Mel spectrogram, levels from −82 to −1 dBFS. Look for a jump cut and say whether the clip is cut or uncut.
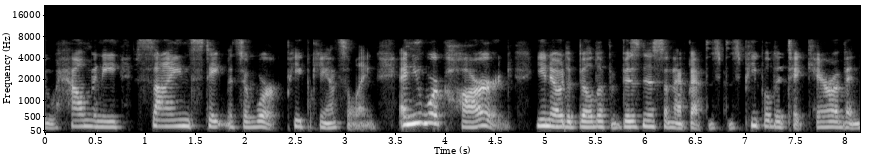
cut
